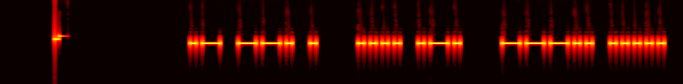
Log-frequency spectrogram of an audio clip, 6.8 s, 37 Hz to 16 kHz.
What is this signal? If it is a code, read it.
Morse code, heard as a keyed tone, about 21 wpm, 700 Hz. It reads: AGE HR 85
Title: Practice QSO - Exchange 3 - More Info - 20wpm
